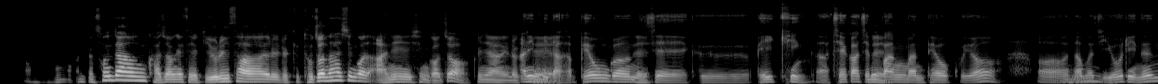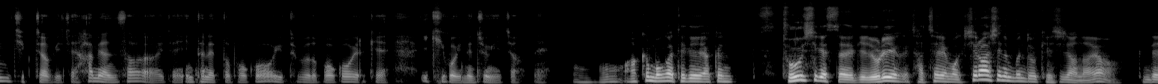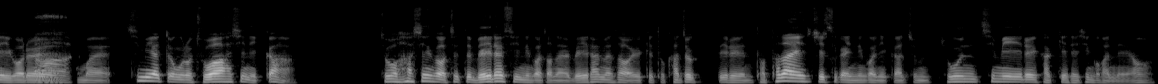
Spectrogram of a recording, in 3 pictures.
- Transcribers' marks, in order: in English: "베이킹"; other background noise; "편해질" said as "편하해질"
- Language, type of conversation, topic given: Korean, podcast, 주말을 알차게 보내는 방법은 무엇인가요?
